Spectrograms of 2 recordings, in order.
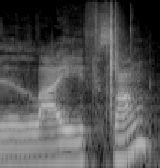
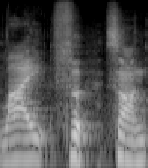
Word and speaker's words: Lifesong: is by Lifesong oh it isn't lie song it's life song but life is spelled wrong I was it because it's about lie and then f song ah so I think it's supposed to be life song but they the name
